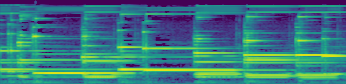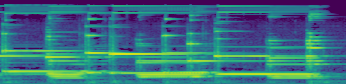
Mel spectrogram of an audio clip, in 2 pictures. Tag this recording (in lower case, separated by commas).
playing vibraphone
